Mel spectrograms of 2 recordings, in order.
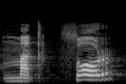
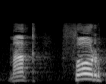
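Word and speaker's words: מחסור: Aquí la palabra hebrea makzor, M-A-K-J-S-O-R, makzor, perdón, M-A-K-J-S-O-R, así se escribe.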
